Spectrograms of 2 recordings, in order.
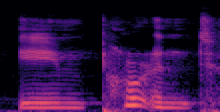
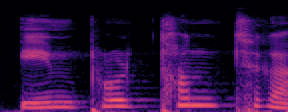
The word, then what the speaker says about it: important: 이때 important 하면 중요한이라는 형용사가 되겠고요. 이때 발음에 유의하실 것은 T 발음이 묵음은 아니지만 거의 발음이 되지 않습니다. 그래서 important가 아니라 important 라고 발음하시면 좋겠습니다.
